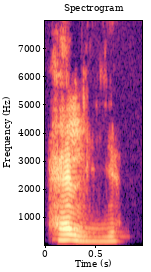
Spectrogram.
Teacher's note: when we have LG, it kind of sounds like a Y sound.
